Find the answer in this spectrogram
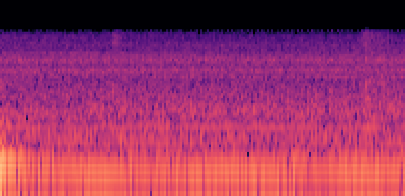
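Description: Steady low background hum with faint hiss, unchanging throughout; no distinct event.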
